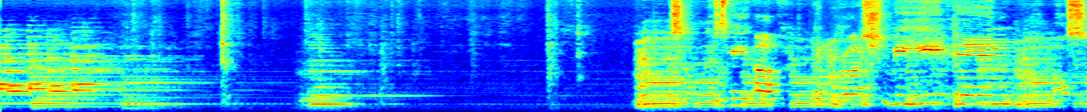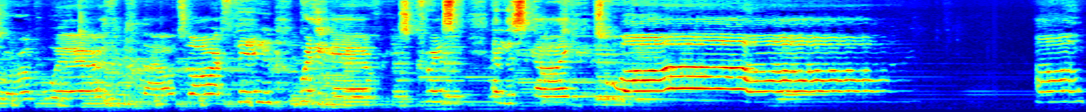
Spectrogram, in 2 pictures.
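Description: Live musical-theatre number: a few piano chords ring out and fade, then after a short pause the piano starts a busy accompaniment about six seconds in and the cast sings, ending on held notes.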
